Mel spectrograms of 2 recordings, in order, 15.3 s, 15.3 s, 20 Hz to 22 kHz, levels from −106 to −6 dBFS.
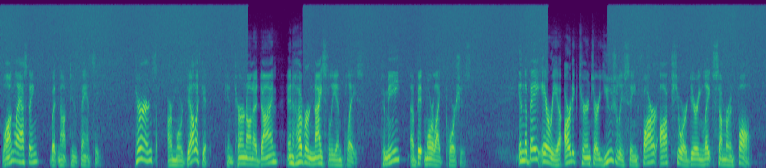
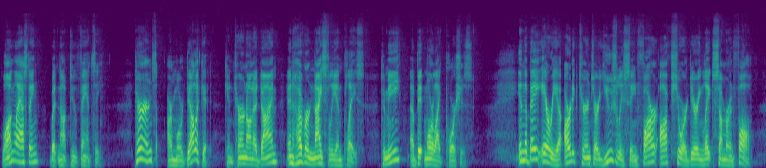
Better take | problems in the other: second | hiss; noticeable; until 5 s, from 6 to 11 s and from 12 s on; 20 dB below the speech

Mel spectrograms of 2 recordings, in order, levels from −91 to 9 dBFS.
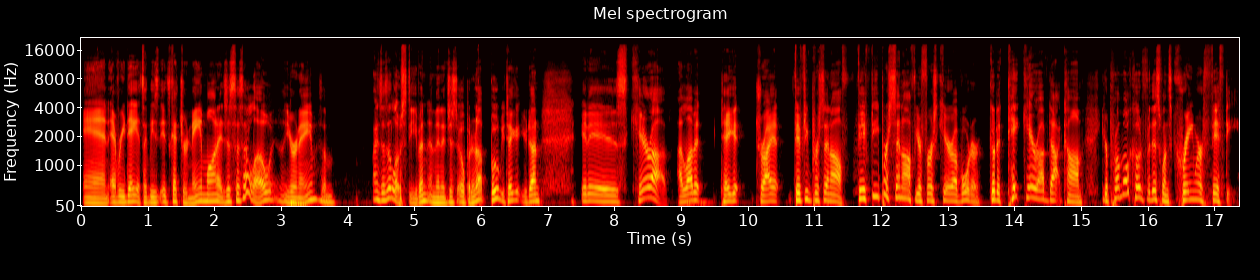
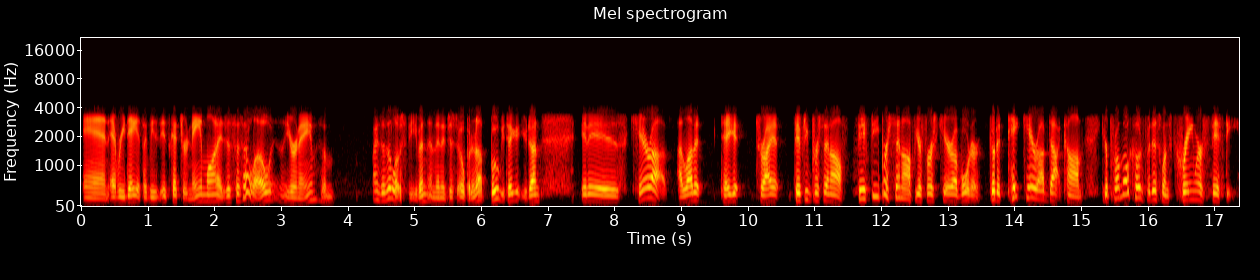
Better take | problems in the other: first | phone-call audio; nothing above 3 kHz

